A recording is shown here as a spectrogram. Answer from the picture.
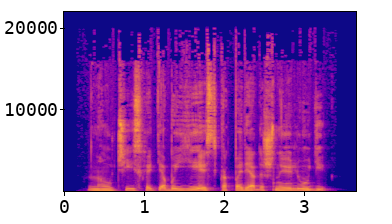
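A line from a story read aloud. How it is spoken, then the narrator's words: Small creature grumbling. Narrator (Russian): проворчала корабельная мышь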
